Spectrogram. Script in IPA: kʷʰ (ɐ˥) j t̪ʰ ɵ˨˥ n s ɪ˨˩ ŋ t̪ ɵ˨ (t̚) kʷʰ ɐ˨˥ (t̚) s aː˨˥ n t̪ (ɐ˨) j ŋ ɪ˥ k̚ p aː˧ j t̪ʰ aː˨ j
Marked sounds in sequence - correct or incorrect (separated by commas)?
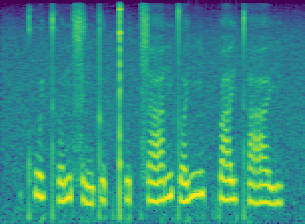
correct, correct, correct, incorrect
